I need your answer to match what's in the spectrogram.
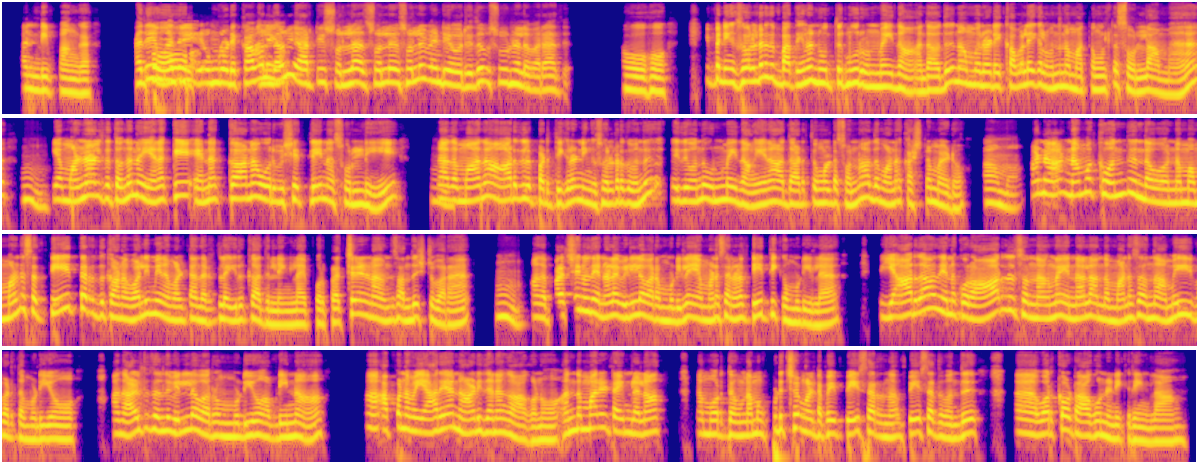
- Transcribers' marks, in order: tapping; inhale; inhale; "யாராவது" said as "யாருதாவது"; inhale; inhale; inhale
- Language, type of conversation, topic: Tamil, podcast, மனதை அமைதியாக வைத்துக் கொள்ள உங்களுக்கு உதவும் பழக்கங்கள் என்ன?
